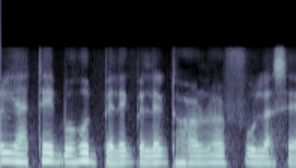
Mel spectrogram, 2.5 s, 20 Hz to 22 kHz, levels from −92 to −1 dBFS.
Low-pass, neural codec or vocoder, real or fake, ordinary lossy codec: none; codec, 16 kHz, about 1 kbps, DyCAST, with the encoder's durations; fake; none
